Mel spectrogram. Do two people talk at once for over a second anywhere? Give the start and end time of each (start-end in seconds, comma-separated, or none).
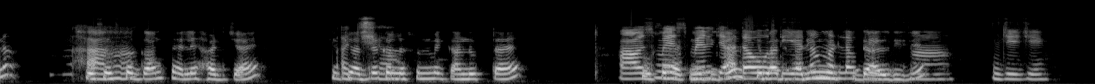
6.4-9.2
